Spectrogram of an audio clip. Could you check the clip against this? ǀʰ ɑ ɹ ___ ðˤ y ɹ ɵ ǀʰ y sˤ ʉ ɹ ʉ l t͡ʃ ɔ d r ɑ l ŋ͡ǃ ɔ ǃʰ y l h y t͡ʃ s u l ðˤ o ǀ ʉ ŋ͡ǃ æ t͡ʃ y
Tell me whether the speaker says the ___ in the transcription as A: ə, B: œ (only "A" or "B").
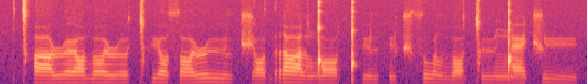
B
